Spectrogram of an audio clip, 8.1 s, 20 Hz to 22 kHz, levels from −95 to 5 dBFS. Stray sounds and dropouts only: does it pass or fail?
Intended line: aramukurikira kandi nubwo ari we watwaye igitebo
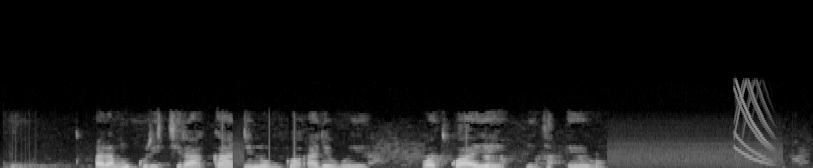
fail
